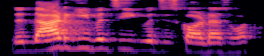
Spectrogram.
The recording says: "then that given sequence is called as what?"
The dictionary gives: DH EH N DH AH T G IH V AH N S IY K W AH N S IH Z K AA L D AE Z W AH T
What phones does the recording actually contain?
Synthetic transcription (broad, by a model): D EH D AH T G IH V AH N S IY K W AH N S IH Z K AA L D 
